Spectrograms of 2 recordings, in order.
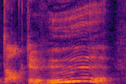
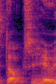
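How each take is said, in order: First: "Doctor Who" in a bad high Scottish voice, "Who" falling; mock Missy saying "Doctor Who" Scottish, pitched high; terrible Scottish impression. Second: Said in the usual way. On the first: Fan imitates Missy saying "Doctor Who", badly faked Scottish accent. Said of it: "that was a terrible re-, um, impression there". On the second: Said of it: "in that sort of Scottish accent".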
